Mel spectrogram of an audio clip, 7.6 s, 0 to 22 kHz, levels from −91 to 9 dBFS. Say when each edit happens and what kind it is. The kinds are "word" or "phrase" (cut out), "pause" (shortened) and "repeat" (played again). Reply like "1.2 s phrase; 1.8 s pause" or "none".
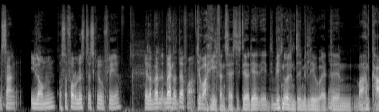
1.2 s pause; 3.4 s phrase; 5.0 s word; 5.9 s word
